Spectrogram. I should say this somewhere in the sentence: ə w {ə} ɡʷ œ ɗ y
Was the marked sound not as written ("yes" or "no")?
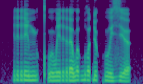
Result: no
